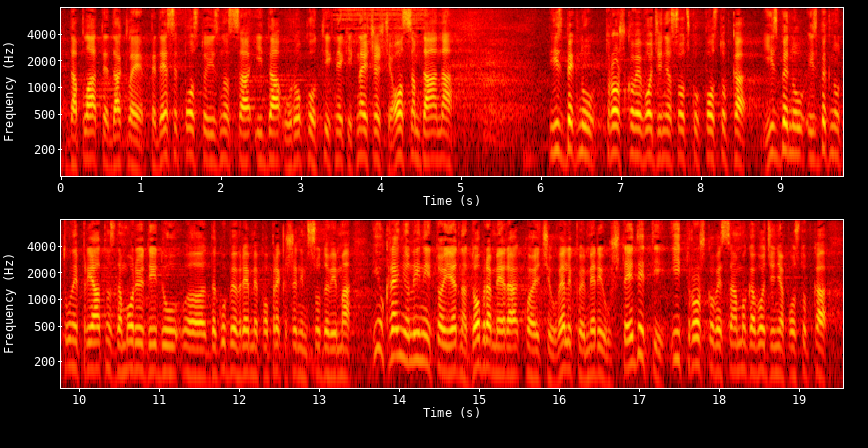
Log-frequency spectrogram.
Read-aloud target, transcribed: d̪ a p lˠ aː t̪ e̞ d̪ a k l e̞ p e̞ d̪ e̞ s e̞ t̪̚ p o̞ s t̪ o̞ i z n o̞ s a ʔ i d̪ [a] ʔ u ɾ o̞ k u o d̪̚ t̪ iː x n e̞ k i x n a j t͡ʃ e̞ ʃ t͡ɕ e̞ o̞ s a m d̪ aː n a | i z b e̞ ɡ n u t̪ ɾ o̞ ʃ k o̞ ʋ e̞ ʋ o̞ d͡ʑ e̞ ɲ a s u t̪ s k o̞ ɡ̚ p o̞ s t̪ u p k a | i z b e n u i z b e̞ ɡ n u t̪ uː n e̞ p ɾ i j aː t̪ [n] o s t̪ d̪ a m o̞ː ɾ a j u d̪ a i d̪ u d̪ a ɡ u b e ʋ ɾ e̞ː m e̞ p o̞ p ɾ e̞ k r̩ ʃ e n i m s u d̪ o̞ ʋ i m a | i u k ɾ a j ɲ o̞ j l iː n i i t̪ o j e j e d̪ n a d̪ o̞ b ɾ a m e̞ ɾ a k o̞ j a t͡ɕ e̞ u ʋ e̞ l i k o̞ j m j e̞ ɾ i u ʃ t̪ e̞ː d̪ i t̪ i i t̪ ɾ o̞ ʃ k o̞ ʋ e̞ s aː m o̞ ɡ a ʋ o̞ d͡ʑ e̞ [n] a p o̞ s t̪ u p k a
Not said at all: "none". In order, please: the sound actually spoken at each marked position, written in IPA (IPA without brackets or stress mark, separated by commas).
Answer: a, n, ɲ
